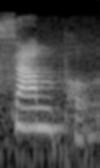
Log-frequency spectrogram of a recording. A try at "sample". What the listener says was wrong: Sample. Sample. It's more like it's more nasal.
